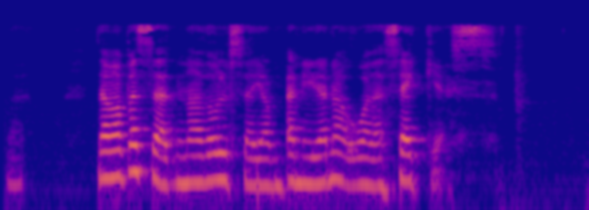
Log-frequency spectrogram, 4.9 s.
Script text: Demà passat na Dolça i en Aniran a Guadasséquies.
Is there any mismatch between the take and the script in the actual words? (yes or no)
no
